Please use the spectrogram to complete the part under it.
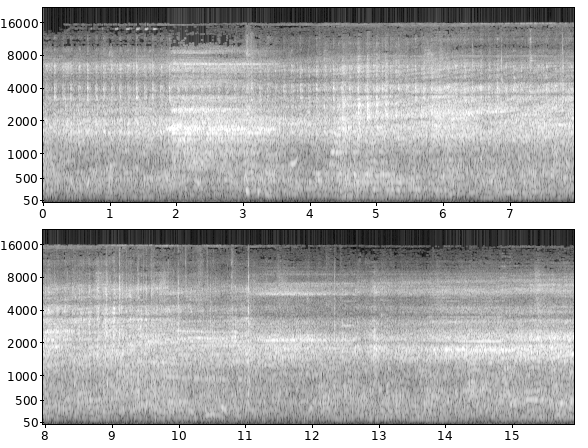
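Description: A small model tram rattles and hums along its track.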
